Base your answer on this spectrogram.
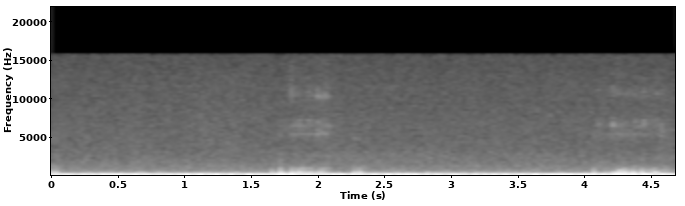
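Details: Heidi, a senior domestic cat adopted from the Humane Society of New York City, purring while being massaged on August 4, 2021; a steady low rumble throughout, with soft brushing strokes of the hands around two and four seconds.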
